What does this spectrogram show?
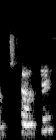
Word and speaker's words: ptosis: I'm looking for ptosis. This P is silent, signs for drooping.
